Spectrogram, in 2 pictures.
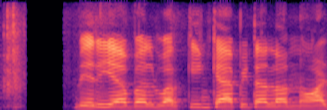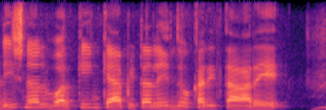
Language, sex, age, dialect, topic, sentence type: Kannada, female, 25-30, Mysore Kannada, banking, statement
